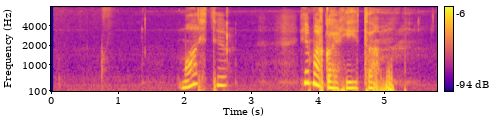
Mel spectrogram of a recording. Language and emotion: Russian, sad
